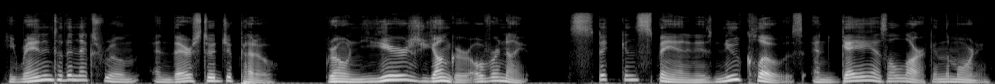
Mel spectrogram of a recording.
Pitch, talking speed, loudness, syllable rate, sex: 140 Hz, 175 wpm, -19 LUFS, 4.4 syllables/s, male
